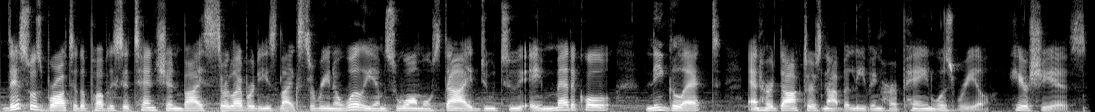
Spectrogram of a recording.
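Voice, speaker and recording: Deep-voiced woman narrating a serious report. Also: animated, normal speed, hardly any pauses, a little mellow, soft background music. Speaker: commentary vlogger. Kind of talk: scripted narration.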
